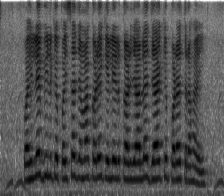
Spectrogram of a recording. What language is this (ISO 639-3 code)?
mag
